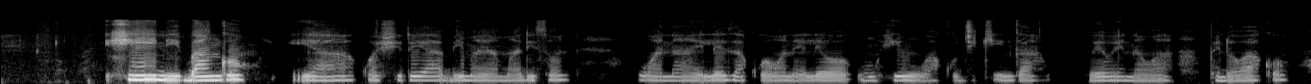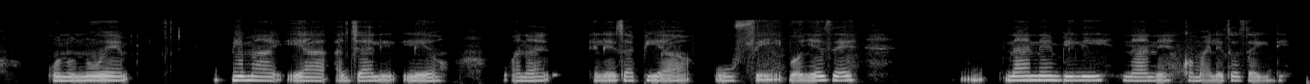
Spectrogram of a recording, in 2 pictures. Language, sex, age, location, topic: Swahili, female, 25-35, Mombasa, finance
